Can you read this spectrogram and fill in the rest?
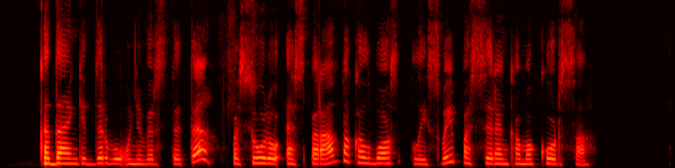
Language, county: Lithuanian, Kaunas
